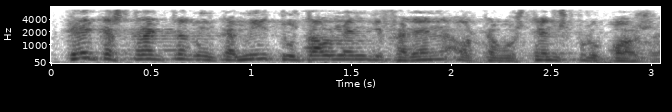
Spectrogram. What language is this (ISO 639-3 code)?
cat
